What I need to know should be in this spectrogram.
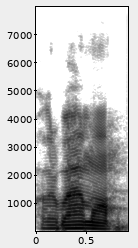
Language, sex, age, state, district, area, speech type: Odia, male, 18-30, Odisha, Subarnapur, urban, read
